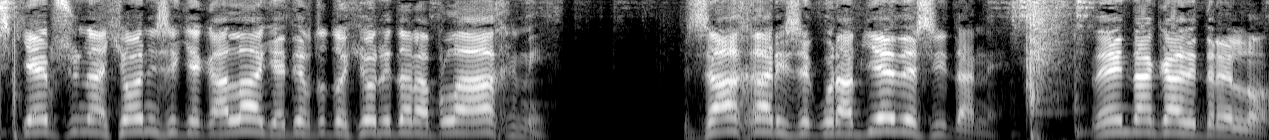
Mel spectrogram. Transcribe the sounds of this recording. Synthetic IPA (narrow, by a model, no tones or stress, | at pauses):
sce̞psunnɐço̞nise̞ce̞kɐlɐʝɐt̪iɐft̪o̞t̪o̞ço̞nit̪ɐnɐplɐɐxnḭ | zɐxɐɾis̬e̞kuɾɐpʝe̞ðe̞sit̪ɐne̞̰ðe̞nit̪ɐŋkɐt̪it̪ɾe̞lo̞̰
